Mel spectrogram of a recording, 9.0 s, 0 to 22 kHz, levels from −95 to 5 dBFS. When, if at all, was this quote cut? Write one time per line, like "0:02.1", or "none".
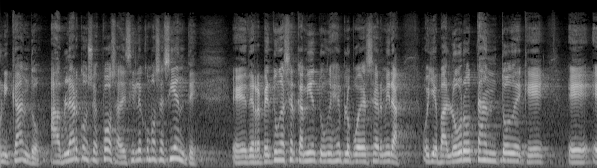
none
